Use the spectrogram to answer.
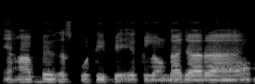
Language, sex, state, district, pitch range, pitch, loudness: Hindi, male, Bihar, Jahanabad, 105-115 Hz, 110 Hz, -28 LUFS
